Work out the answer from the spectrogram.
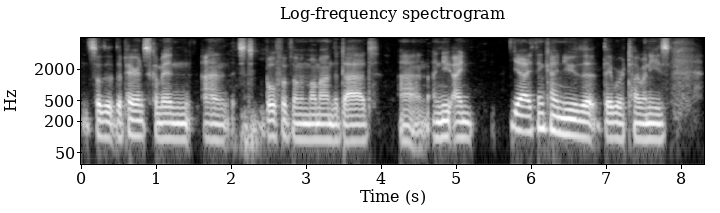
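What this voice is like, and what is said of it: Fairly general British accent, Scottish speaker. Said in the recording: “you have an interesting accent, are you English? ... I'm from Scotland. I sound fairly British though, and my accent is maybe more generally British”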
